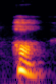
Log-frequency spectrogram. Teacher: Next we have glottal sounds, when the glottis, the vocal folds, are wide apart. Okay, when the vocal folds are wide apart, so when the air passes from you, you get the sound ha. When the doctor says you to open the mouth, you say ha.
